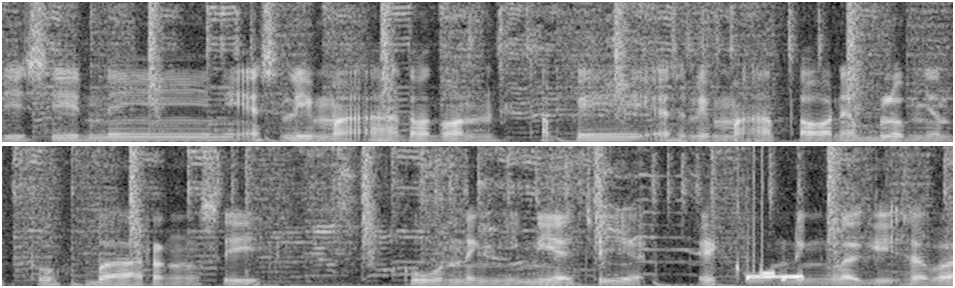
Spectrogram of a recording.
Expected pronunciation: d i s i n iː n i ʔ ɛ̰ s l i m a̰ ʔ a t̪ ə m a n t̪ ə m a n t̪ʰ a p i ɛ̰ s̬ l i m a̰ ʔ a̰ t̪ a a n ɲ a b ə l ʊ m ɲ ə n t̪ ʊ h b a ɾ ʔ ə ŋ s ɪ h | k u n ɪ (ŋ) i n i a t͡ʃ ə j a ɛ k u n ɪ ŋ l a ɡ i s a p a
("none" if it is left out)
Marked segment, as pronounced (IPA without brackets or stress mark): ŋ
